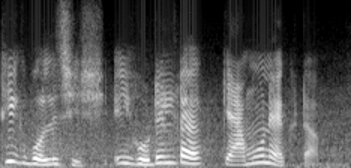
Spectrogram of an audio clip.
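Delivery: ordinary delivery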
